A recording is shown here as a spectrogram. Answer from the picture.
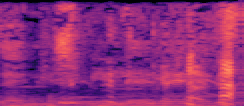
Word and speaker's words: Denis Villeneuve: Enemy, lo más extraño visto hasta hoy es canadiense y no es gracioso, es Denis Villeneuve. Denis Villeneuve. Adelante todos. Denis Villeneuve. No es gracioso, lo sé, pero así es como es. ¡Hey! Denis Villeneuve. Qué grande. Pronuncia la S, Dani, ¿eh?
